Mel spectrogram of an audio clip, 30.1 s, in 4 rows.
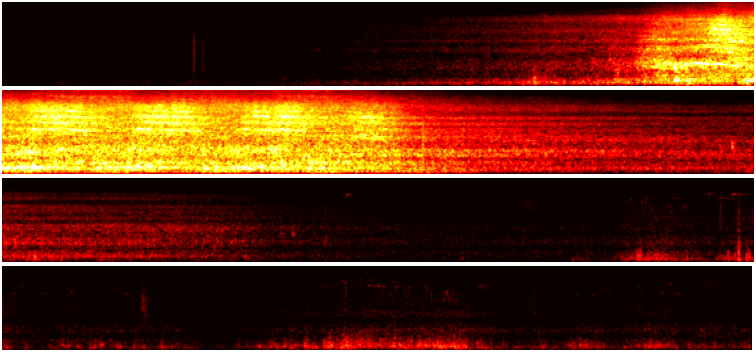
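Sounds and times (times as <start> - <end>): electric train passing at speed: 3.0 - 18.9.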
